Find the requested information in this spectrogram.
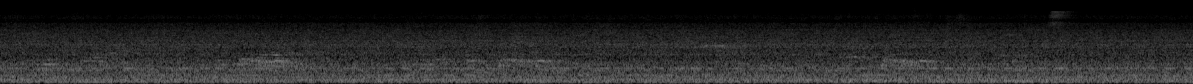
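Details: A steady broadband rumble like a passing vehicle or engine fills the whole span, with faint murmured voices and no animal calls.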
